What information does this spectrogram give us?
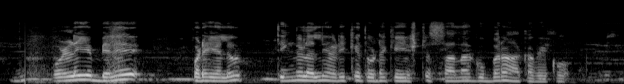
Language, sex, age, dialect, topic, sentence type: Kannada, male, 18-24, Coastal/Dakshin, agriculture, question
